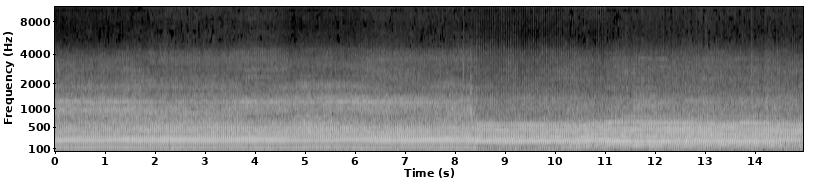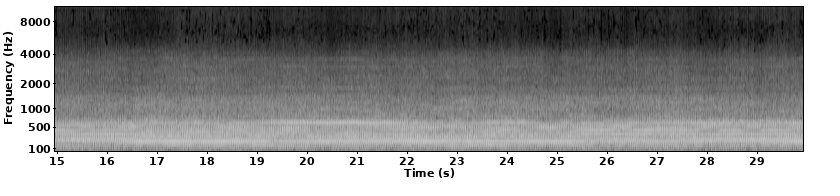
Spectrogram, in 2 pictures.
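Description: Single-cylinder Honda GX390 engine of a BCS 740 two-wheel tractor running steadily while driving a flail mower. Its tone shifts about eight seconds in, then holds steady.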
